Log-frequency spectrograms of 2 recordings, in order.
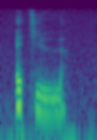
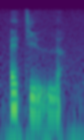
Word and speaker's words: est-il: So it's actually quite easy to figure because you get this trait d'union between est and il, so actually we'll have to pronounce est-il, est-il.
